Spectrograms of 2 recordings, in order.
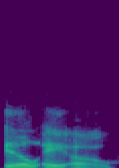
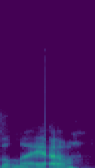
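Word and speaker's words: ILAO: role at um uh so ill-a-o right is how you say it is how we say it it rolls off the tongue yeah Illinois legal aid online and we call ourselves a Leo yeah thank you Janet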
